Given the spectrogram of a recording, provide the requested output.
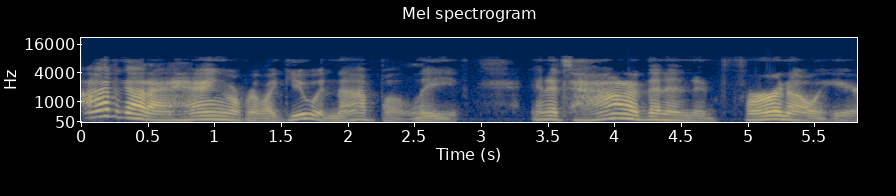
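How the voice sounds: Using a put-on character voice, a woman speaks at a fairly slow pace in an extremely low pitch, whiny and fairly bright in tone, with big pitch swings.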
